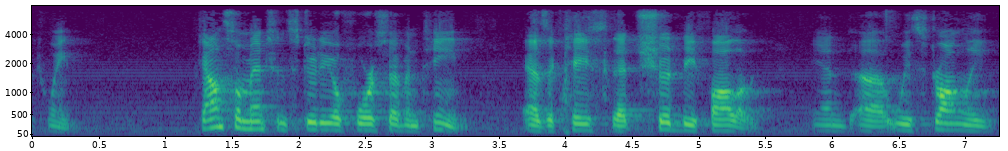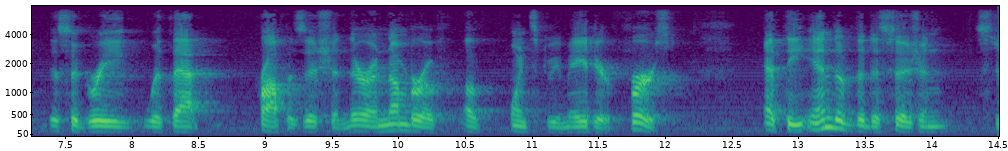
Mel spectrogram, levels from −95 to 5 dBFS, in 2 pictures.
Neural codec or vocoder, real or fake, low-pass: none; real; 7.2 kHz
